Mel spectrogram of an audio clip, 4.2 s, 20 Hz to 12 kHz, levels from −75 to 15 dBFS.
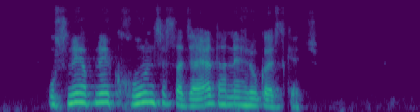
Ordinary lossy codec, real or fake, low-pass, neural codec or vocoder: Opus, 24 kbps; fake; 9.9 kHz; vocoder, 22.05 kHz, 80 mel bands, WaveNeXt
